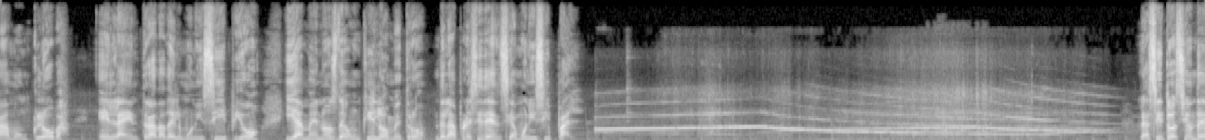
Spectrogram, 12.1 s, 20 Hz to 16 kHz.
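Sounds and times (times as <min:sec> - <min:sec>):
police sirens wailing: 0:06.0 - 0:12.0.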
